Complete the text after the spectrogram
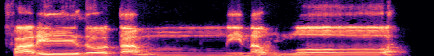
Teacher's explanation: dibaca ghunah atau mendengung ditahan dua harakat minallah Allahnya dibaca tebal karena harakat di depannya fathah kemudian lam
